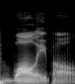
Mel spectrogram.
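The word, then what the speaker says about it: wallyball: Ball, which, uh, which is the actual pronunciation. I thought it was a joke when I heard it at first, but it's Wally Ball.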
